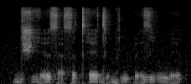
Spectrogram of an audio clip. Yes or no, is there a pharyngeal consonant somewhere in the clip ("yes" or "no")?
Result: no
